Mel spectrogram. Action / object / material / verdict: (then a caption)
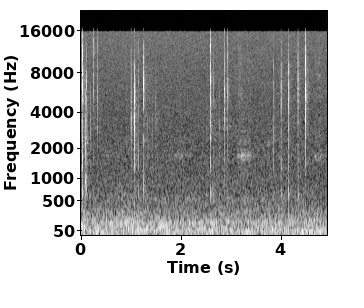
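tap / smartphone with glass back and metal frame / glass / none. Long acrylic nails tap and scratch slowly across the flat glass back of a bare, handheld-sized graphite iPhone with a metal frame, clamped upright in a tripod phone holder. About fifteen short, bright, dry clicks come at irregular intervals, with faint scratching between them over a soft low rumble. Each tap dies away almost instantly.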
